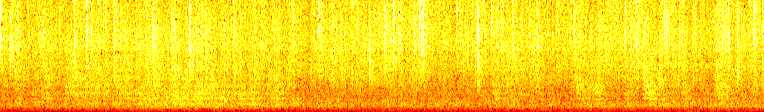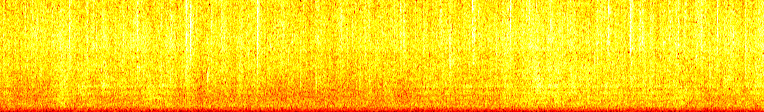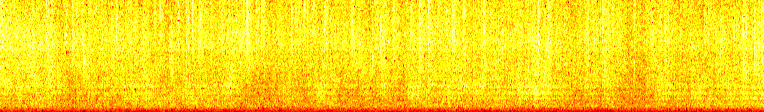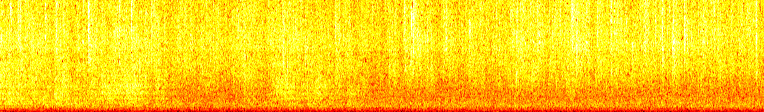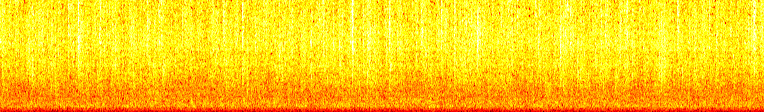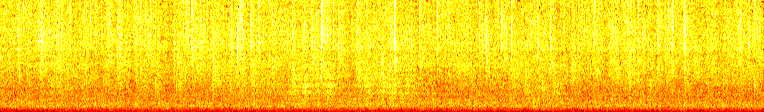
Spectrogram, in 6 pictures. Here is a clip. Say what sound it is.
Medium Rain Ambience Tin Roof Top edlarez vsnr
Medium Rain Ambience hitting a Tin Roof top edlarez vsnr
rain, medium, ambience, soft, raining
